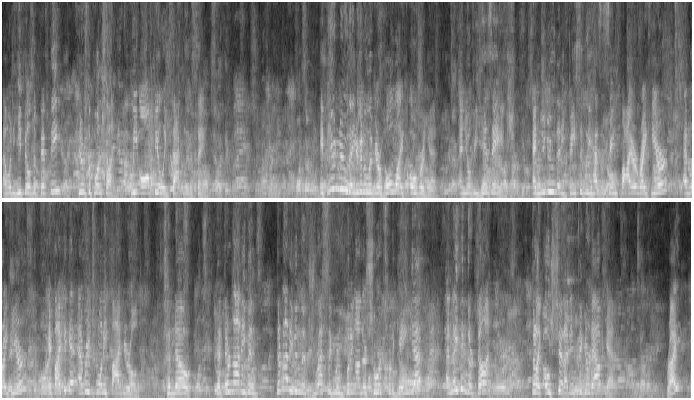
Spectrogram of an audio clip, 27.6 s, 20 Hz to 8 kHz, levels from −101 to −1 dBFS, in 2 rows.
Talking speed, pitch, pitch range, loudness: 195 wpm, 285 Hz, 260-315 Hz, -18 LUFS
